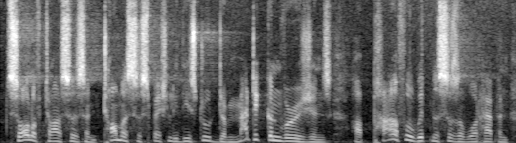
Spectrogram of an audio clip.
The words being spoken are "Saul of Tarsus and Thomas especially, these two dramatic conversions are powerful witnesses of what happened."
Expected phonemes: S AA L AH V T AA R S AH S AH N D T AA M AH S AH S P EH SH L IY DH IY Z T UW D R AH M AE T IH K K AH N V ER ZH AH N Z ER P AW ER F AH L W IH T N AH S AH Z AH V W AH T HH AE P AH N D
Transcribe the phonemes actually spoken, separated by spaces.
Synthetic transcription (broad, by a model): S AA L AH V T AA S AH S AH N T AA M AH S AH S P EH SH L IY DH IY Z T UW D R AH M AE T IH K K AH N V ER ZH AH N Z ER P AW ER F AH L W IH T N AH S AH Z AH V W AH T HH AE P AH N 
